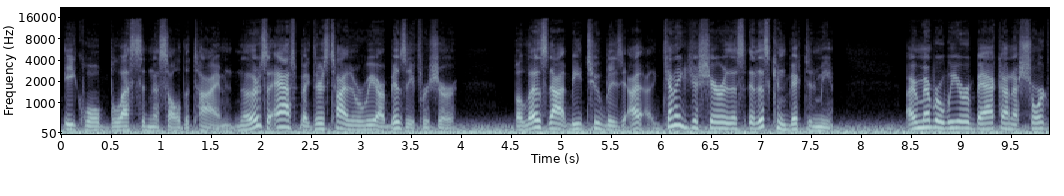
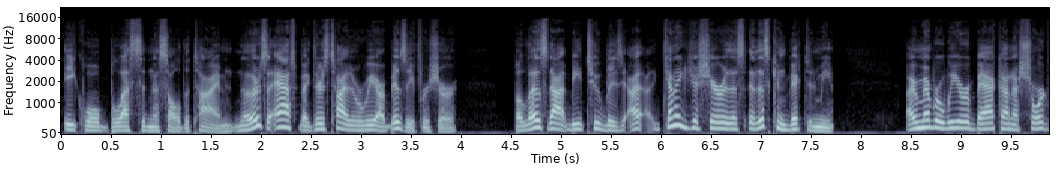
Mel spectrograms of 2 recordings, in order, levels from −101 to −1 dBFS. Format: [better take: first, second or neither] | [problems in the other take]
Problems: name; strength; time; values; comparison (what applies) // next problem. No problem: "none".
second | low rumble; faint; throughout; 20 dB below the speech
